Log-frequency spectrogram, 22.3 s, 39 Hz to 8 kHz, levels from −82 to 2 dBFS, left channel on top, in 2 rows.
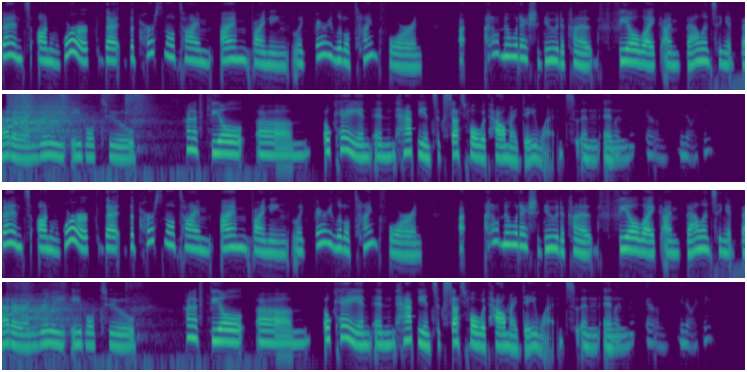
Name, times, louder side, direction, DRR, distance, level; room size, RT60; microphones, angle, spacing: voice 1, 0.0-6.3 6.9-7.0 7.2-8.9 9.2-13.2 13.9-20.5, right 1 dB, 10° right, 0.3 m, -31 dB
sound 1, 10.7-15.0, left 6 dB, 80° left, 4.0 m, -42 dB
voice 2, 20.3-21.9, right 1 dB, 75° right, 3.9 m, -50 dB
head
